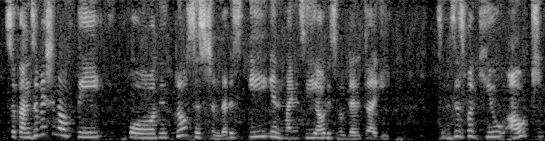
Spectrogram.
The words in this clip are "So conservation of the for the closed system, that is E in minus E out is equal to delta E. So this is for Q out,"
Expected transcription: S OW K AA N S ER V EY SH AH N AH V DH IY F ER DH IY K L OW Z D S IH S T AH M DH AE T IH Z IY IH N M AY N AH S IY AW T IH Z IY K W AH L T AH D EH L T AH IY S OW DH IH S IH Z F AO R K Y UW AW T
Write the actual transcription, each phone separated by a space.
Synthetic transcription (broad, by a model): S OW K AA N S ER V EY SH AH N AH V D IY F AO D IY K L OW S IH S T AH M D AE T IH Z IY IH N M AY N AH S IY AW T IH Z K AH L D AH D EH T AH IY S OW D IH S IH Z F AO R K Y UW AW T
